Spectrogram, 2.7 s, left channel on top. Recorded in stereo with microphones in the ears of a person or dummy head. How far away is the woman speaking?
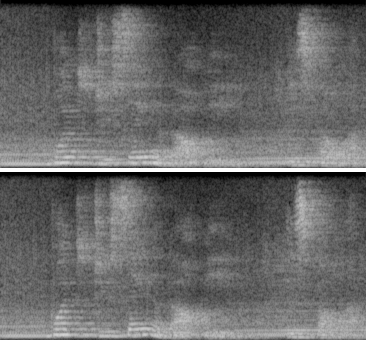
About 0.7 m.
